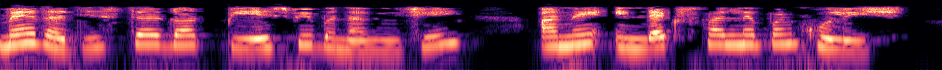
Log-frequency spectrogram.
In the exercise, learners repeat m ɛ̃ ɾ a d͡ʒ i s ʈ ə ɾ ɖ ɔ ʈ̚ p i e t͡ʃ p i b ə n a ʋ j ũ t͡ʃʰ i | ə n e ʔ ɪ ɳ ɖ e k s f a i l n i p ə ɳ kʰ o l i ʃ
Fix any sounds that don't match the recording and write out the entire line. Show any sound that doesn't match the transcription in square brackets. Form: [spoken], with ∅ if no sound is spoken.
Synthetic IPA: m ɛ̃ ɾ [ə] d͡ʒ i s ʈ ə ɾ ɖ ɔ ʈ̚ p i e t͡ʃ p i b ə n a ʋ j ũ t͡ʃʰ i | ə n e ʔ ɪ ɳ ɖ e k s f a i l n [e] p ə ɳ kʰ o l i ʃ

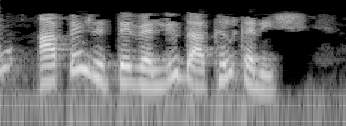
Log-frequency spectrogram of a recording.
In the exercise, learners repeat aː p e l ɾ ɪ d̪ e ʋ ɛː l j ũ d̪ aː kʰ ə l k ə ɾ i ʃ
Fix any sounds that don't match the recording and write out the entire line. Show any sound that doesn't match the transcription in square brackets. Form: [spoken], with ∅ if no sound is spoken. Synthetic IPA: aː p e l ɾ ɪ [t̪] e ʋ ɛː l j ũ d̪ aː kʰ ə l k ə ɾ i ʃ

